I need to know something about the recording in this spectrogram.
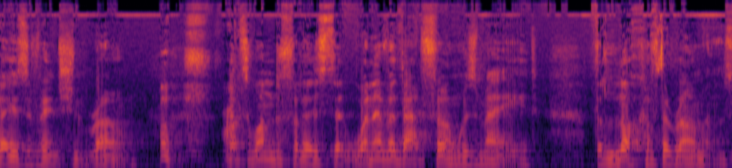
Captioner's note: laughs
